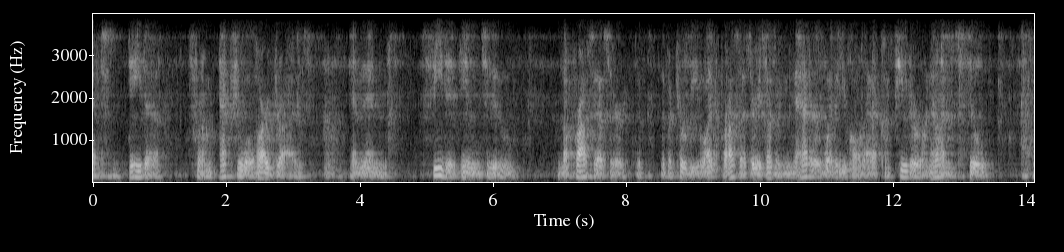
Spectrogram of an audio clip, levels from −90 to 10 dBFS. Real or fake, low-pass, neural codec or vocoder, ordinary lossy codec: fake; 3.6 kHz; vocoder, 22.05 kHz, 80 mel bands, HiFi-GAN; Opus, 16 kbps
